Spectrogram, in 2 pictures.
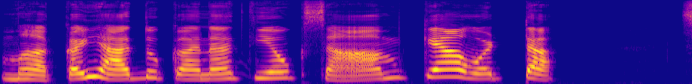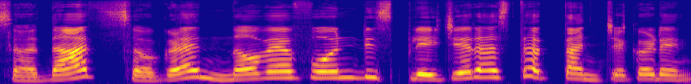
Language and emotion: Goan Konkani, happy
